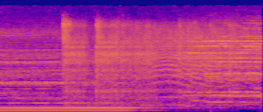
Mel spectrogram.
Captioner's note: creaking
